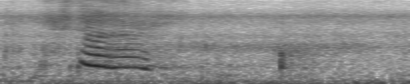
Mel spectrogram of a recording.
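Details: An elephant named Meri gives a single bright, squeaky, overtone-rich note falling slightly in pitch over about a third of a second as a thank-you, followed by a faint knock; elephant.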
